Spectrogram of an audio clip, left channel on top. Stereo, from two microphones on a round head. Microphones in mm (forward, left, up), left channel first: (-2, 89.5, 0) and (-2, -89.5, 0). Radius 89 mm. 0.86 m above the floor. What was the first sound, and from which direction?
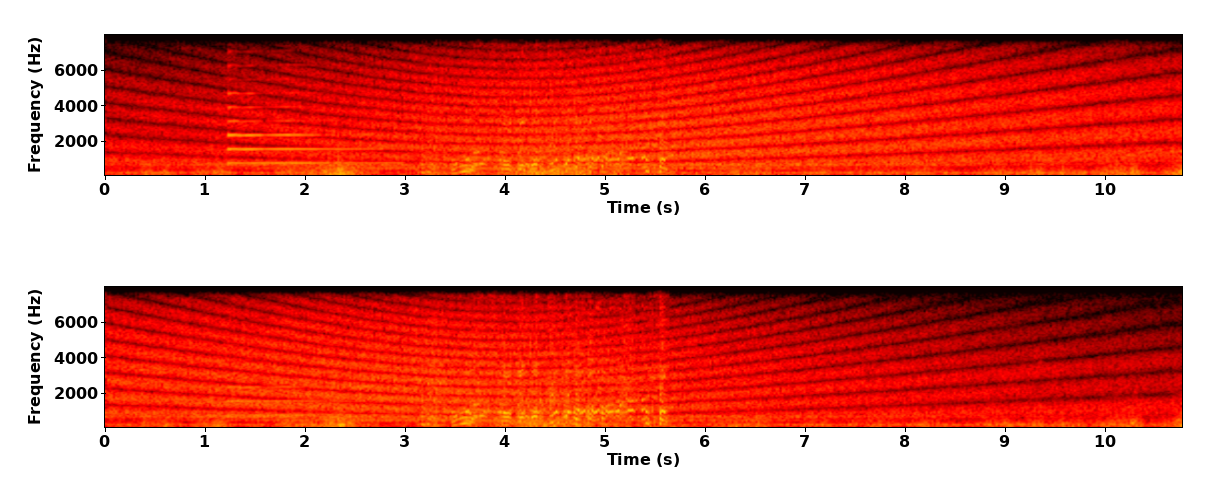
A drone, 65° right (ahead or behind).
